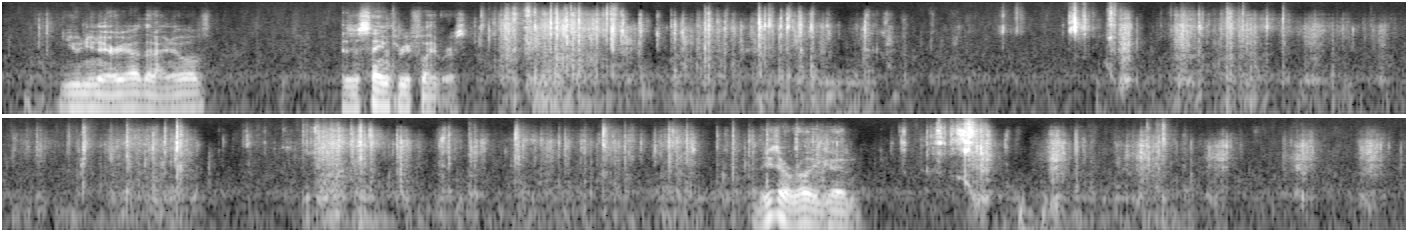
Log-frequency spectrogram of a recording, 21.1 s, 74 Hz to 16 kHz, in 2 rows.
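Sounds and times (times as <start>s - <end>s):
potato chip crunching: 3.6s - 6.8s, 7.5s - 21.0s.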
